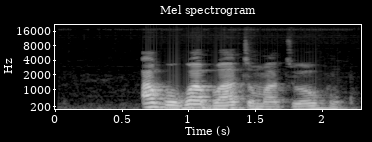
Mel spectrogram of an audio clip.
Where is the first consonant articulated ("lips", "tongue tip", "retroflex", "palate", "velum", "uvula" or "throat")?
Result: velum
